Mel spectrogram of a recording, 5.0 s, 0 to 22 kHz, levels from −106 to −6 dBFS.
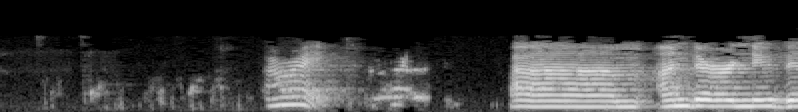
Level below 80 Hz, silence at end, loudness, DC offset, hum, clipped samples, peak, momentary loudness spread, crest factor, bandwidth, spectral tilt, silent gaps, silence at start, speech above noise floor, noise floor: -66 dBFS; 0 s; -20 LUFS; under 0.1%; none; under 0.1%; -6 dBFS; 20 LU; 18 dB; 5.6 kHz; -8.5 dB/octave; none; 1.2 s; 46 dB; -65 dBFS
